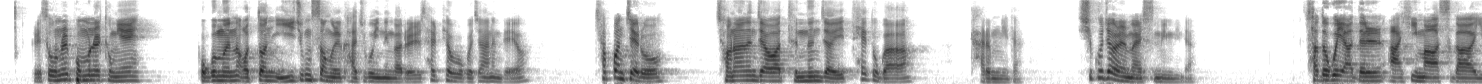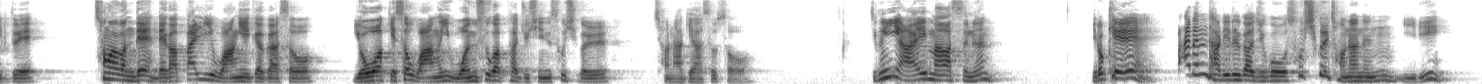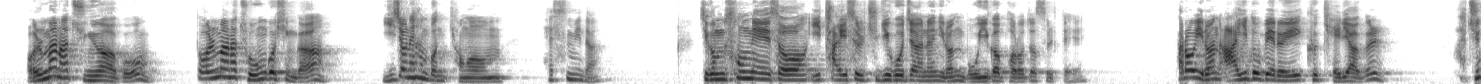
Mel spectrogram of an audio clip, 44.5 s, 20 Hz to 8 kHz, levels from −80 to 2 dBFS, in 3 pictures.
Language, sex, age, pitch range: Korean, male, 30-49, 130-205 Hz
